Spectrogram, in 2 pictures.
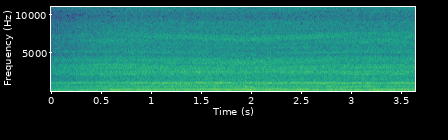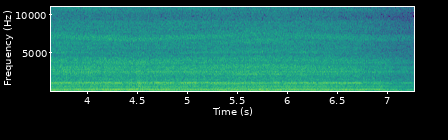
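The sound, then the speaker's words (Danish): A 3D printer prints a sculpture, its motors and fans making a continuous, even mechanical whir with a faint tonal hum, unchanging throughout, with no voices. “Det tager en rumtid at printe en skulptur så printerne printer gerne dagens skulptur færdig i løbet af natten.”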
